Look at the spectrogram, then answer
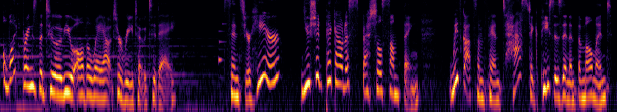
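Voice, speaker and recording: An actress voicing a brisk, persuasive female shopkeeper in a video game, with a salesy manner. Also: mid-range voice, very animated, faint music behind, lightly acted. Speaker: game character.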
